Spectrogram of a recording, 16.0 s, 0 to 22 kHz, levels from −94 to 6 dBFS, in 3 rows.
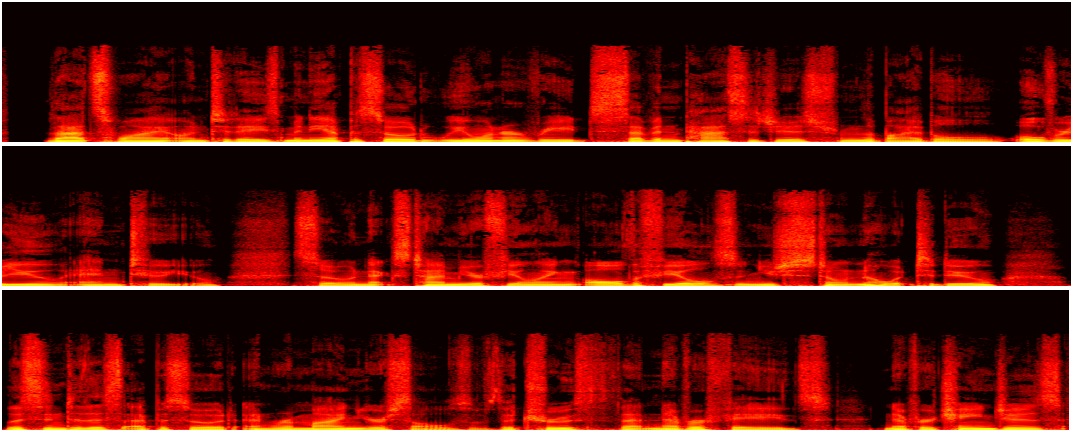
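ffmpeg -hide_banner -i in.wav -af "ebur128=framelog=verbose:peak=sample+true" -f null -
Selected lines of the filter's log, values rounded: Integrated loudness:
  I:         -26.0 LUFS
  Threshold: -36.2 LUFS
Loudness range:
  LRA:         2.2 LU
  Threshold: -46.4 LUFS
  LRA low:   -27.4 LUFS
  LRA high:  -25.2 LUFS
Sample peak:
  Peak:      -10.0 dBFS
True peak:
  Peak:      -10.0 dBFS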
